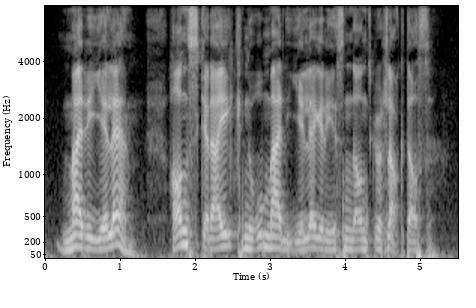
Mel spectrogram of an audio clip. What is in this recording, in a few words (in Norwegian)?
mærjele, Numedalsmål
